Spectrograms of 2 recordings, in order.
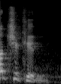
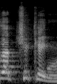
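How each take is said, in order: First: Said in the usual way. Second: "chicken" said as "chick-king"; deliberate mispronunciation. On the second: Shown as a demonstration. Host renaming the sticker, "chicken" pronounced "chicking". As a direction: end "chicken" with a ringing -ing. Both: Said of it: "not a chicken".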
